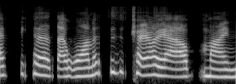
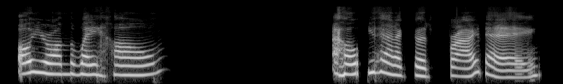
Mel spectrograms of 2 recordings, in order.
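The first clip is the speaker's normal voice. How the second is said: put-on childlike baby voice. Speaker testing a new mixer greets someone on the way home, baby voice. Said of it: "And this is the baby voice".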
